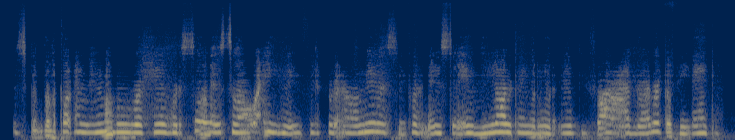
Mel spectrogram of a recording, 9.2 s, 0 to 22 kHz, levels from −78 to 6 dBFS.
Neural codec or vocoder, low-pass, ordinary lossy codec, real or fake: codec, 44.1 kHz, 0.9 kbps, DAC; none; none; fake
